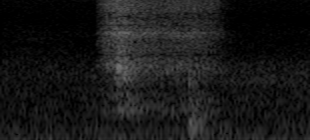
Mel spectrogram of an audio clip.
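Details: Sneeze from an old papillon dog, a single sharp airy blast about half a second long that ends in a low snorting catch, followed by near silence.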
